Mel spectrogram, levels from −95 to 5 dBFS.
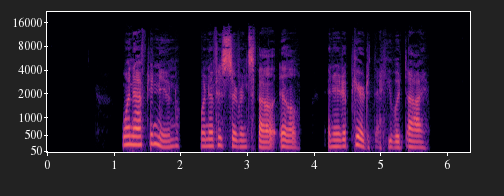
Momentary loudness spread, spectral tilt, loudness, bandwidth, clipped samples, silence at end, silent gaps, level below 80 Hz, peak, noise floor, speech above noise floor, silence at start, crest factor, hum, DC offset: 14 LU; -3.5 dB/octave; -30 LUFS; 15 kHz; under 0.1%; 0.65 s; none; -74 dBFS; -10 dBFS; under -90 dBFS; over 60 dB; 1.15 s; 22 dB; none; under 0.1%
